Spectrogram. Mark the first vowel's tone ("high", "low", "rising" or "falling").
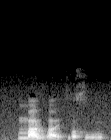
high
